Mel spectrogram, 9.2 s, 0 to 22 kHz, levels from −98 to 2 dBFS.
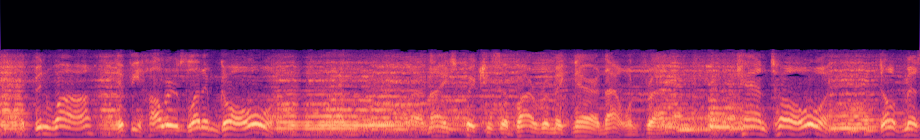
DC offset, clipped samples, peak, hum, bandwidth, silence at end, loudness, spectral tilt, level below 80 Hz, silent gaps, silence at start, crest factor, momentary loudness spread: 0.9%; under 0.1%; 0 dBFS; none; 5.2 kHz; 0 s; -16 LUFS; -6.5 dB/octave; -60 dBFS; none; 0 s; 14 dB; 5 LU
